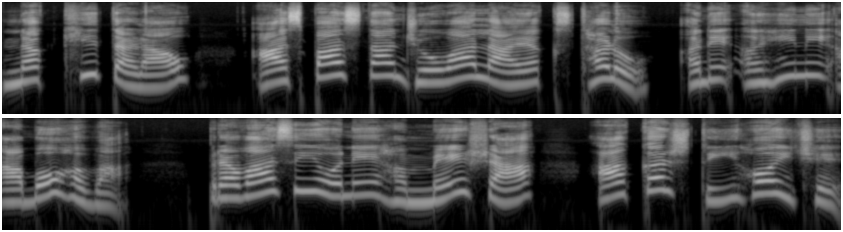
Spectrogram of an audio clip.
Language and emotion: Gujarati, neutral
